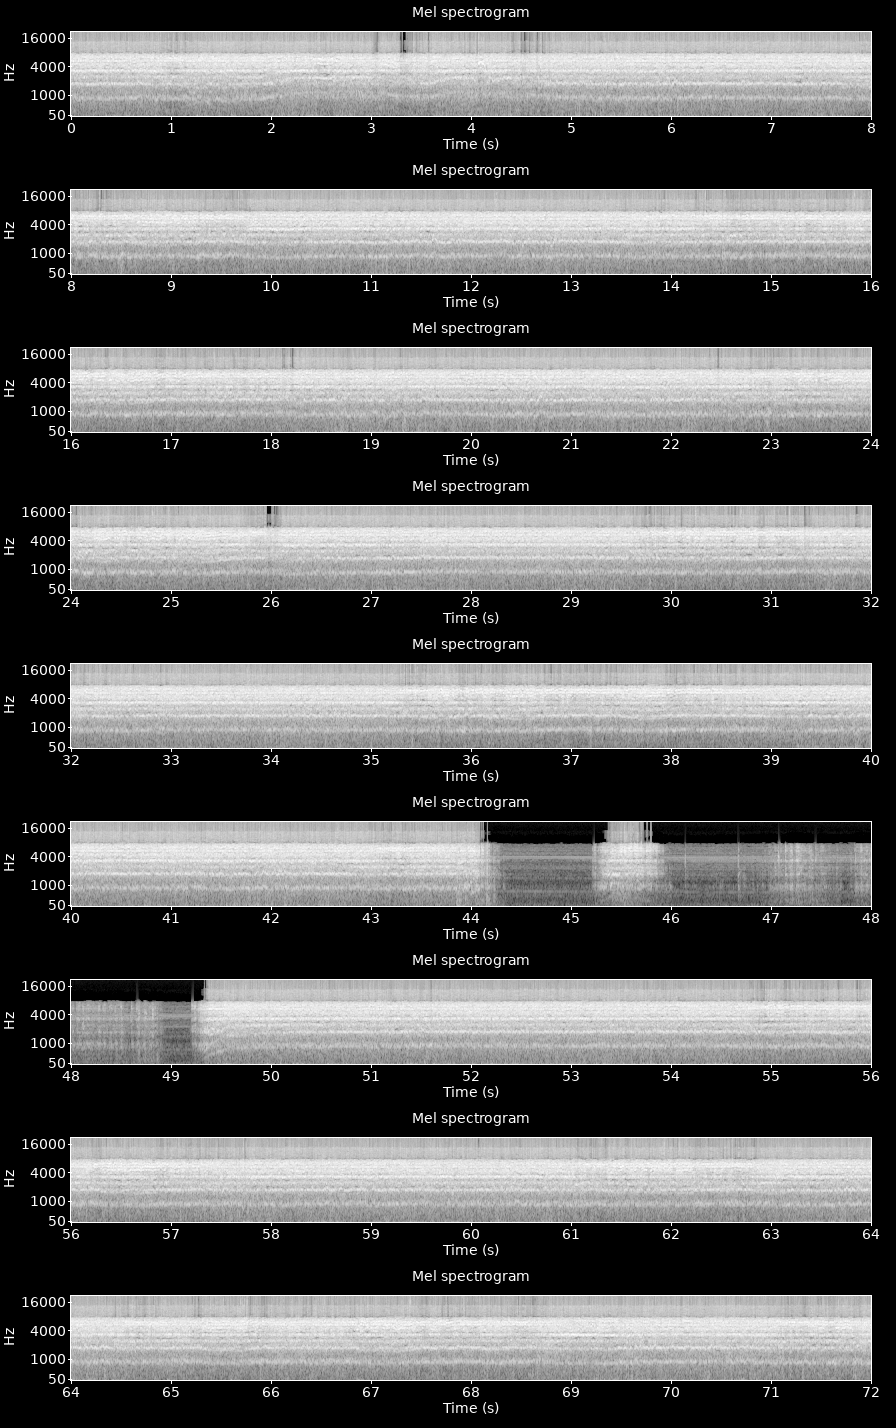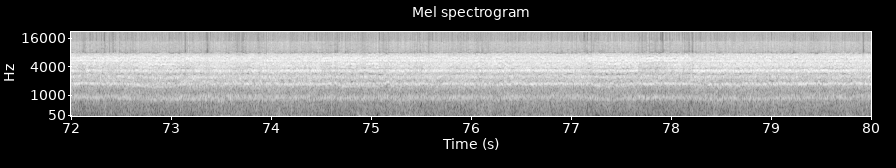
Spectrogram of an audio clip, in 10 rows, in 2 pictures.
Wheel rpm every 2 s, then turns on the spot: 220, 280, 260, 230, 220, 220, 230, 220, 220, 220, 220, 210, 220, 220, 230, 220, 230, 230, 220, 220, 230, 220, 50, 20, 60, 220, 230, 230, 220, 220, 230, 220, 230, 220, 220, 230, 220, 230, 230, 220.
46-48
